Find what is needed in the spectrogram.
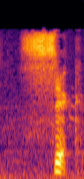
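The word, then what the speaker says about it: Syck: developer dreams uncorporated and sick announced that's s-y-c-k sick see that because cool spell things in alternative ways that have the same sound phonetically yeah it's sick yo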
